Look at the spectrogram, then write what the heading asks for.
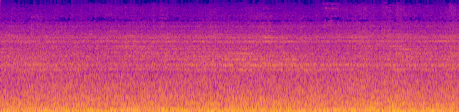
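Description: Freight train rolling past: a steady rumble of railcar wheels on the rails.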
